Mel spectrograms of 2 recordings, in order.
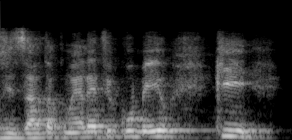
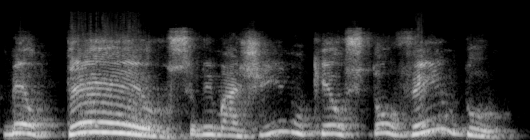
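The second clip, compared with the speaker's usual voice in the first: drawn-out, high exclamation of disbelief; mock astonishment; 6 semitones higher, slower than usual. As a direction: imitate a woman amazed by a vision. Retelling the astonished medium's exclamations. (espanto teatral imitado)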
